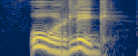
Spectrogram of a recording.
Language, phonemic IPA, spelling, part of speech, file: Swedish, /²oːɭɪ(ɡ)/, årlig, adjective, Sv-årlig.ogg
- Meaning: yearly, annual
